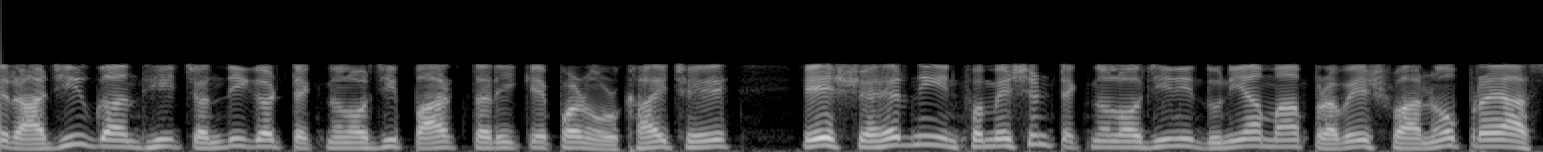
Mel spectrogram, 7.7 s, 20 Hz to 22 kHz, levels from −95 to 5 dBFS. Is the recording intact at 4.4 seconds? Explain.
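Yes, the speech at 4.4 seconds plays through cleanly, with no dropout, click, distortion or other fault at that moment.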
